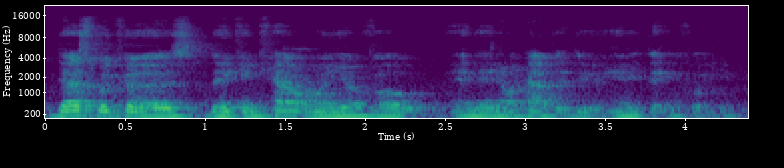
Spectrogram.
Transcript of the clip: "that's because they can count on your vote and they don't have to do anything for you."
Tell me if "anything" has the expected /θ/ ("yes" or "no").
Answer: yes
